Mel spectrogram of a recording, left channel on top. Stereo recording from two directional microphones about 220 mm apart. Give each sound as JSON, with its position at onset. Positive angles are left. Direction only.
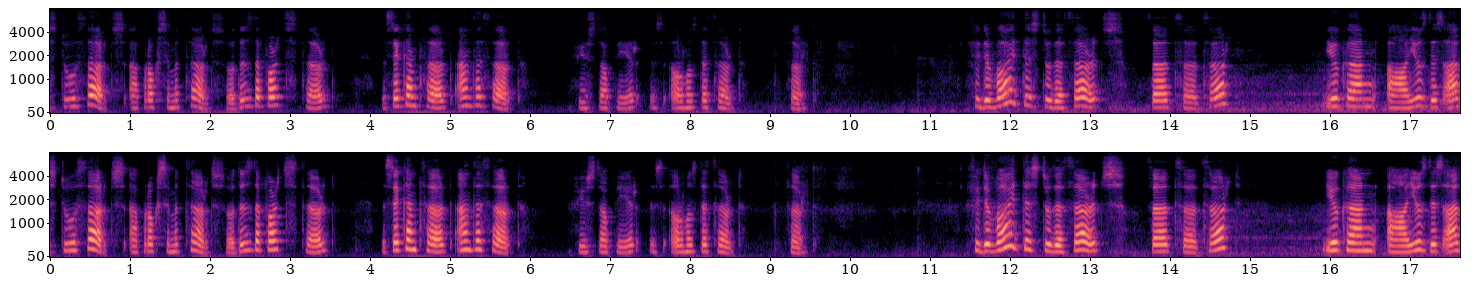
{"t": 0.1, "sound": "speech", "side_deg": -30}
{"t": 11.5, "sound": "speech", "side_deg": -30}
{"t": 16.0, "sound": "speech", "side_deg": -30}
